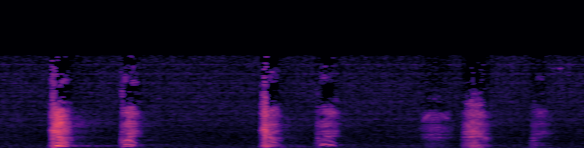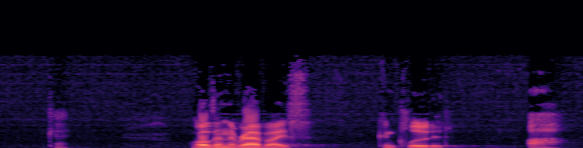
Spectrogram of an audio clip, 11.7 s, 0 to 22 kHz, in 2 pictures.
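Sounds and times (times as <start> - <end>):
human breathing in short airy breaths: 4.2 - 5.5, 7.0 - 7.7
speech: 7.8 - 9.0, 9.7 - 10.4, 11.1 - 11.5.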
